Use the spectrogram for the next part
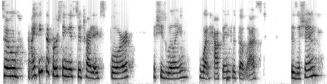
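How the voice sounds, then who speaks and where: Woman participant, measured and thoughtful, breathy edge, dry recording. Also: on the high side, a little mellow, no room sound, low-quality recording. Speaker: workshop participant. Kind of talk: group discussion.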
